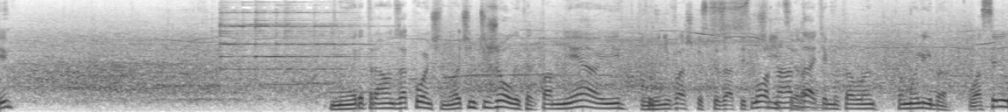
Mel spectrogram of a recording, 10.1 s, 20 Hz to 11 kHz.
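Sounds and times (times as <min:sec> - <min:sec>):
arena crowd noise: 0:00.0 - 0:10.0
ring bell ringing: 0:02.2 - 0:04.2.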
